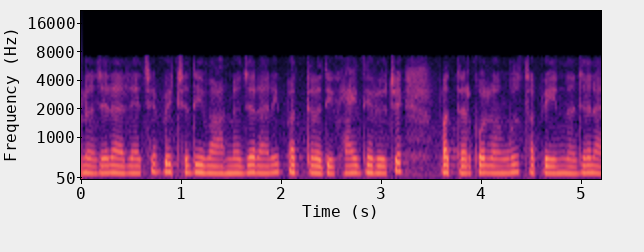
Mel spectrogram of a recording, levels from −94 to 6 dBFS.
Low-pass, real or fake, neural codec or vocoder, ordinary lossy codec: 7.2 kHz; fake; codec, 16 kHz, 2 kbps, X-Codec, HuBERT features, trained on LibriSpeech; none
